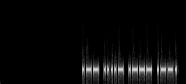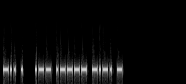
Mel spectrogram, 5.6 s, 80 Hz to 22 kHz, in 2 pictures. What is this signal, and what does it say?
Morse code, heard as a keyed tone, about 46 wpm, 700 Hz. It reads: W4JP DE W1CT
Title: USA Callsign DE Callsign - 4 Characters - 45wpm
